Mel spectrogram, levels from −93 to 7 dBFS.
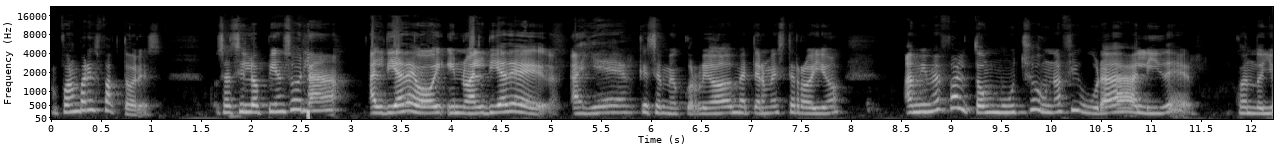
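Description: A brief glitch breaks the speech at 2.55 to 2.59 s, after "sea si lo pienso", and again at 4.72 to 4.74 s, after "y no al día". Both come from damaged data in a compressed stream: corrupted frames knock the decoder out of sync until it finds the next valid frame.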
